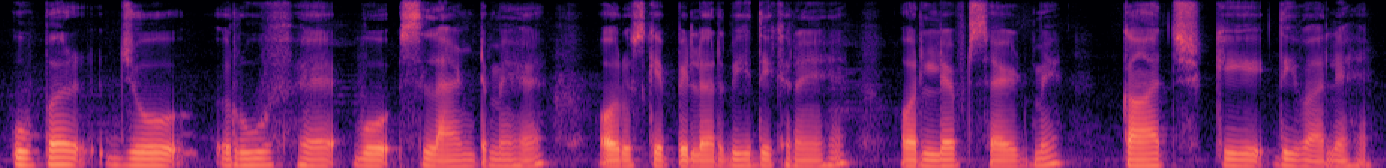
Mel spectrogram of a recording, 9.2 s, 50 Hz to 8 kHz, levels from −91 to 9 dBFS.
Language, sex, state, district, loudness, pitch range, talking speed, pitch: Hindi, male, Gujarat, Valsad, -21 LUFS, 100-115 Hz, 150 wpm, 105 Hz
